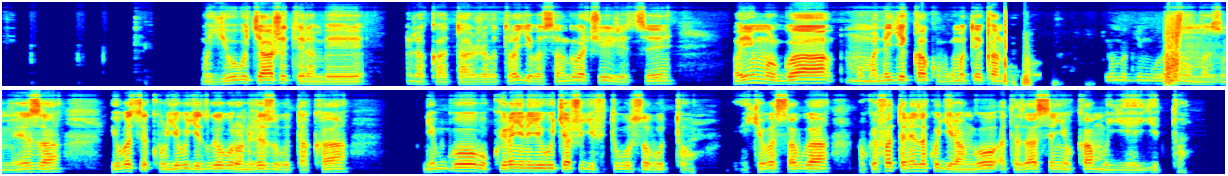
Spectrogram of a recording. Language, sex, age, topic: Kinyarwanda, male, 18-24, education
